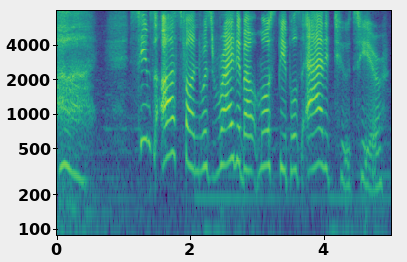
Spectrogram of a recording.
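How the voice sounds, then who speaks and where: A woman voicing a tiny, excitable, childlike fairy companion in a video game, with a squeaky and exclamatory delivery. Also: slow, heavily acted. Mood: frustrated. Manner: exclamatory, speaks of self in third person. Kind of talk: video game character acting. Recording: loud background music.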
